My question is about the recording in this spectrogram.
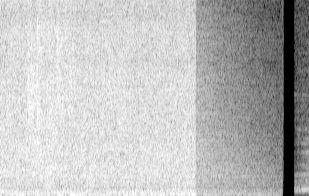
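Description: A steady rushing noise with a low rumble that fades away about a second and a half in.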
